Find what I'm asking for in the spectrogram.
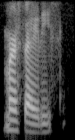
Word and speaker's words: Mercedes: Mercedes. – How do you spell that? Mer. – M-E-R-C-E-D-E-S. – C-E-E, two E's? – C-E-D, as in Delta.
